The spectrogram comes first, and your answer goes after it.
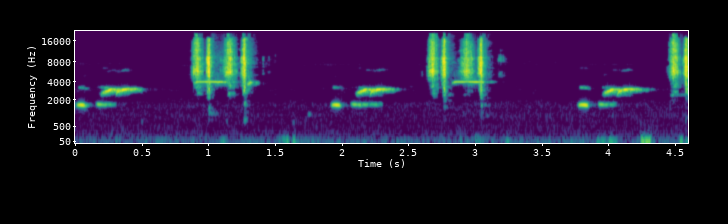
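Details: A tiny coquí tree frog of Puerto Rico calls at night with a clear two-note co-QUÍ, a short low note and then a whistled upslurred high note, about every two seconds. Rasping high insect bursts fall between the calls.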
